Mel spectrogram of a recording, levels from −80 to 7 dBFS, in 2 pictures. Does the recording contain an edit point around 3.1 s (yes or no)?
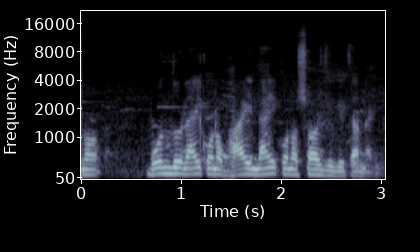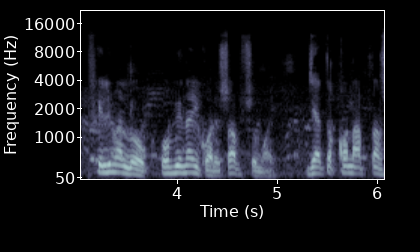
yes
